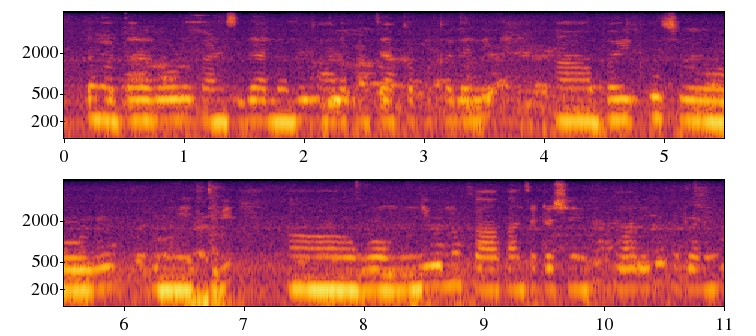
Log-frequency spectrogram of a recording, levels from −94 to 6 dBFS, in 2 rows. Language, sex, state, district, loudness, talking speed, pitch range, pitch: Kannada, female, Karnataka, Gulbarga, -14 LUFS, 50 wpm, 195-210 Hz, 205 Hz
